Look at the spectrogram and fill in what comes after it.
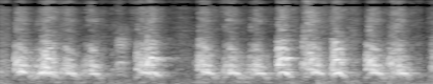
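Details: Three dogs squabbling in a courtyard: a brindle Presa Canario female, a Rottweiler named Pirate and a Staffordshire terrier. Harsh, steady barks come in quick runs, roughly two per second, with a brief lull midway.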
